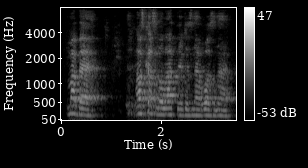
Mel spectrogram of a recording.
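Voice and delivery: soft, low comedown after yelling; sheepish apology. Acted. Father catching himself after cursing before his child, sheepish low voice. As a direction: drop low and quiet, owning up.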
